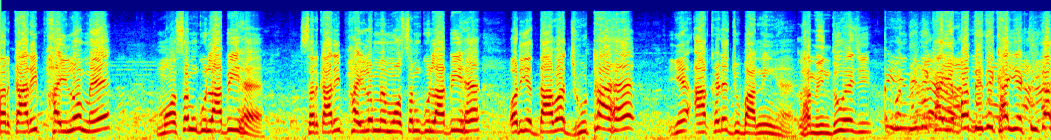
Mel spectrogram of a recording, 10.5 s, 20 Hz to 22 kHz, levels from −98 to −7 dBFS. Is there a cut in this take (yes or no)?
yes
